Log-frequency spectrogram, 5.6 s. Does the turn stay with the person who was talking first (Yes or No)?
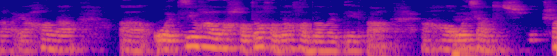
Yes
